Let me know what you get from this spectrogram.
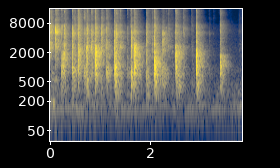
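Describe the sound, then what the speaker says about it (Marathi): A small audience claps for the winner of a weekly customer prize draw, a short round of brisk, uneven clapping heard up close that slows into a few scattered claps and dies away, without any voices. "जोरदार टाळ्या होते"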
